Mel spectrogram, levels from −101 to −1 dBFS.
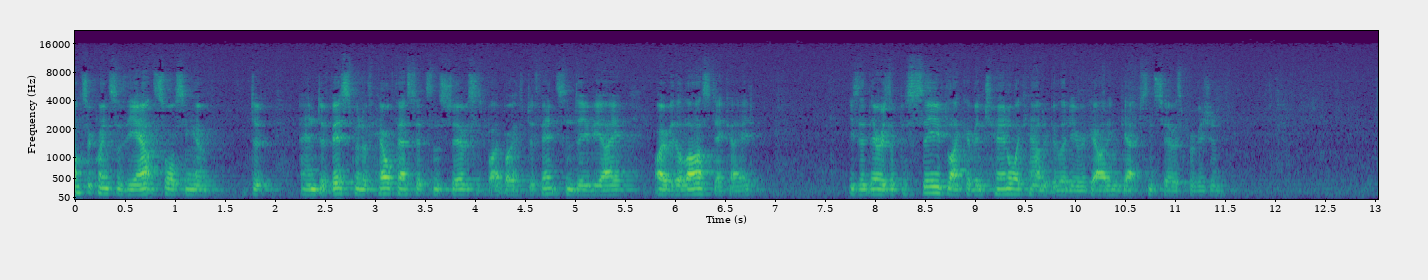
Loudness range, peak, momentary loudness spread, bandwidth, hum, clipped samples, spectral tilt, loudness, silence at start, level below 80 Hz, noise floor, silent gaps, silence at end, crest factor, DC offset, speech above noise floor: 4 LU; -10 dBFS; 13 LU; 16 kHz; none; under 0.1%; -4.5 dB/octave; -30 LUFS; 0 s; -74 dBFS; -57 dBFS; none; 1 s; 20 dB; under 0.1%; 27 dB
